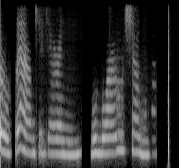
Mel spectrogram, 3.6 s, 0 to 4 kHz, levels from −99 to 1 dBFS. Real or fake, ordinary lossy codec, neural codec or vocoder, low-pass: fake; none; codec, 16 kHz, 0.5 kbps, X-Codec, HuBERT features, trained on general audio; 3.6 kHz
